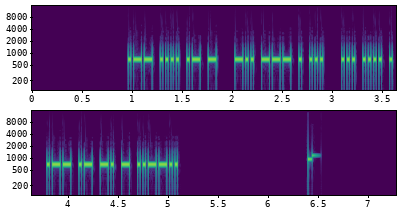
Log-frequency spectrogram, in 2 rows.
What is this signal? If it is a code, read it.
Morse code, heard as a keyed tone, about 44 wpm, 700 Hz. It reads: WHAT DOES SHE WANT?
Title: Sentences from Top 200 Words 45wpm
